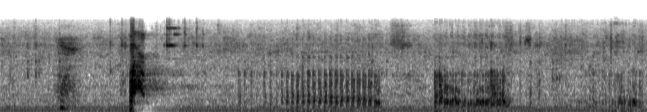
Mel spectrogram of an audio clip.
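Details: Pet dog begging for treats, giving low rumbling growls that pulse rapidly in two short bursts of about a second each, preceded by a sharp click.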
